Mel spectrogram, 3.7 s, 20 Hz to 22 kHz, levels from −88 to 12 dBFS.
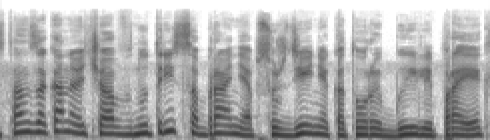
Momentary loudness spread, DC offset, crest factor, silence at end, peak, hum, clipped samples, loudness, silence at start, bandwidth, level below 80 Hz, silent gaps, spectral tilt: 2 LU; under 0.1%; 12 dB; 0 s; -4 dBFS; none; under 0.1%; -15 LUFS; 0 s; 14.5 kHz; -42 dBFS; none; -5 dB/octave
